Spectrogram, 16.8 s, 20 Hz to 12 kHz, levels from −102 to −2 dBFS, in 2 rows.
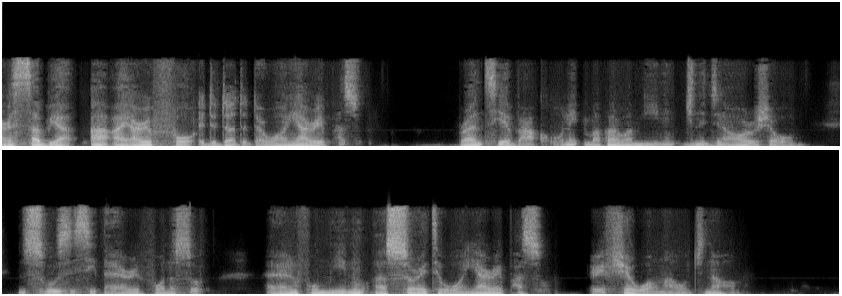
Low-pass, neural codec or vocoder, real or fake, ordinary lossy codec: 7.2 kHz; codec, 16 kHz, 0.5 kbps, X-Codec, HuBERT features, trained on LibriSpeech; fake; AAC, 32 kbps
